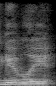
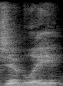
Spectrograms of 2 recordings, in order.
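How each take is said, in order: First: The opening does not sound like giblets. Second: The opening sounds like the word giblets. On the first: The speaker calls it right. "I say Ghibli" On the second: The speaker calls it wrong. "That sounds like giblets. It just doesn't sound right"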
